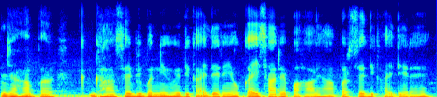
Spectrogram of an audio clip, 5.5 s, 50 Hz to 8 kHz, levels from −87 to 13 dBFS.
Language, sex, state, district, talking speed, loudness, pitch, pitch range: Hindi, male, Uttar Pradesh, Lucknow, 230 wpm, -14 LUFS, 105 Hz, 100-110 Hz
